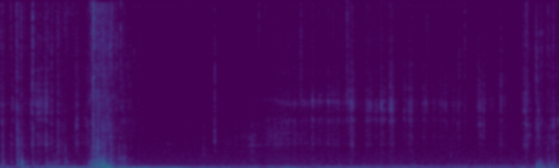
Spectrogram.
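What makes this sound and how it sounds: A solid, dried Ayu cream bar soap is scraped with rapid knife strokes, shaving off crumbly flakes. Quick, dry, uneven scratchy taps and crackles run throughout, with a louder burst near the one-second mark and a low rumble underneath.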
